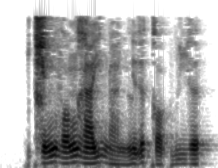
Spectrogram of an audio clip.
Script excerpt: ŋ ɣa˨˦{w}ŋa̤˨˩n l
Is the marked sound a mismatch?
yes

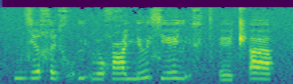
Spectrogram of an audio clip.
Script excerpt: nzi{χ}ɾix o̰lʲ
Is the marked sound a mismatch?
no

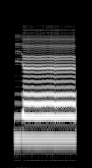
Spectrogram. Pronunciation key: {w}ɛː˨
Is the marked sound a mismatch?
yes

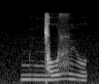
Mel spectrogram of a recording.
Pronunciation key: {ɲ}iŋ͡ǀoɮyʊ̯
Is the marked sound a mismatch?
yes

